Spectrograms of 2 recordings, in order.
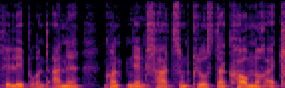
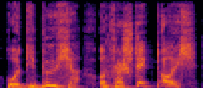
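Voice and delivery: raised, loud commands; urgent call; 10 semitones higher, 6 dB louder than usual. A narrator's reading. Monk orders brothers to save books, urgent shout. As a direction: order everyone about in high alarm. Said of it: "rief er den anderen Mönchen zu".

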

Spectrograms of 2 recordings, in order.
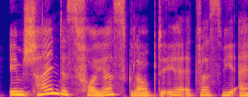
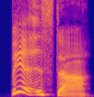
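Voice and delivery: higher-pitched challenge into the dark; calling out; 5 semitones higher than usual. A narrator's reading. Mole calls to something big nearby, calling out. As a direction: call out as a disturbed mole. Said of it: "rief Samuel".

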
